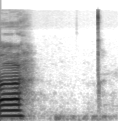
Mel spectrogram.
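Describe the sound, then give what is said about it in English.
A brief voiced sound fades out, then after a near-silent pause comes a single sharp computer mouse click, clicked nervously at a frozen computer, with faint low rustling around it. “After making multiple attempts of clicking nervously, it's still frozen.”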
